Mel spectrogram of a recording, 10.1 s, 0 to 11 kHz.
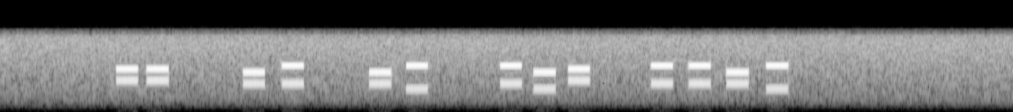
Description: DTMF, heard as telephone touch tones, dialled by hand, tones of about 220 ms, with phone line noise. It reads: 00 79 73 910 9973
